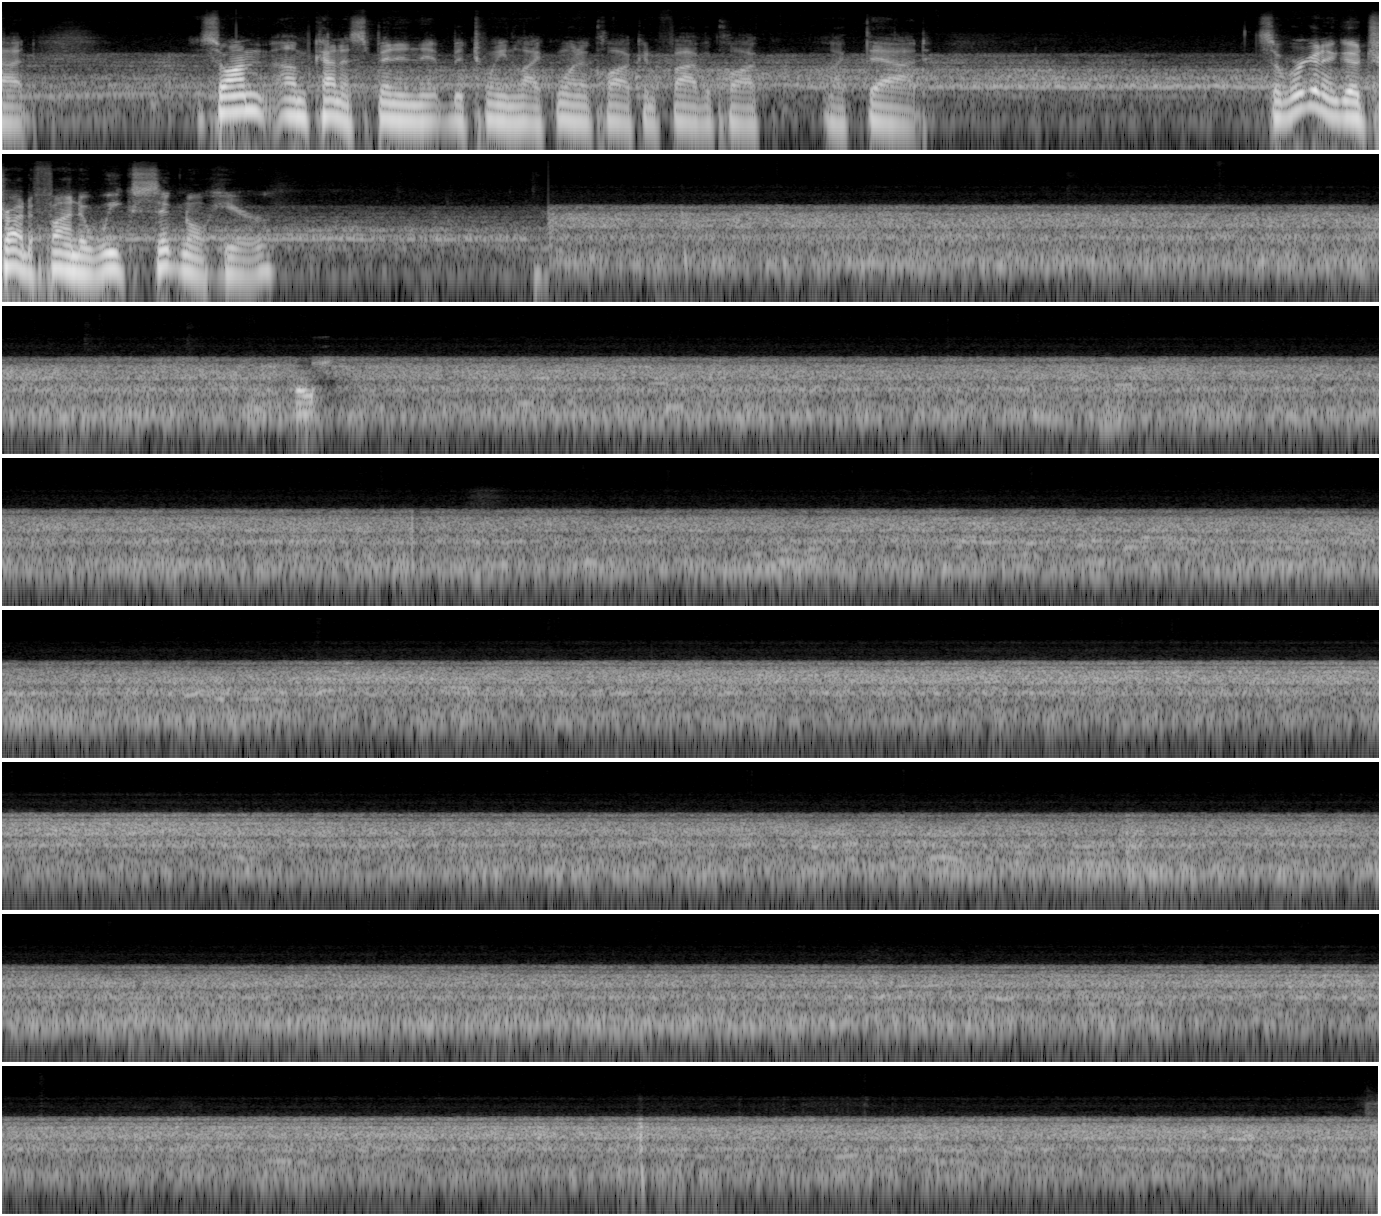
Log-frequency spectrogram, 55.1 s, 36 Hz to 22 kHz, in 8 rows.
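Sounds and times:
radio static: 0:00.0 - 0:55.0
weak voice in static: 0:00.0 - 0:55.0.

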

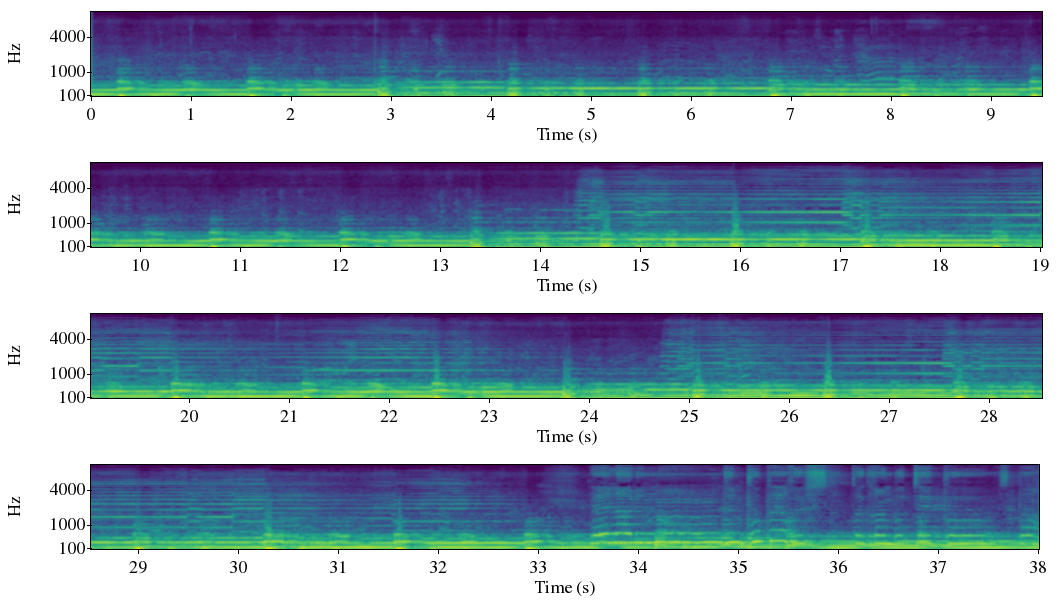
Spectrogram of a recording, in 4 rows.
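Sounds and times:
electronic backing track: 0:00.0 - 0:38.0
melodica melody: 0:14.3 - 0:23.2, 0:24.7 - 0:33.1
person singing: 0:33.5 - 0:38.0.

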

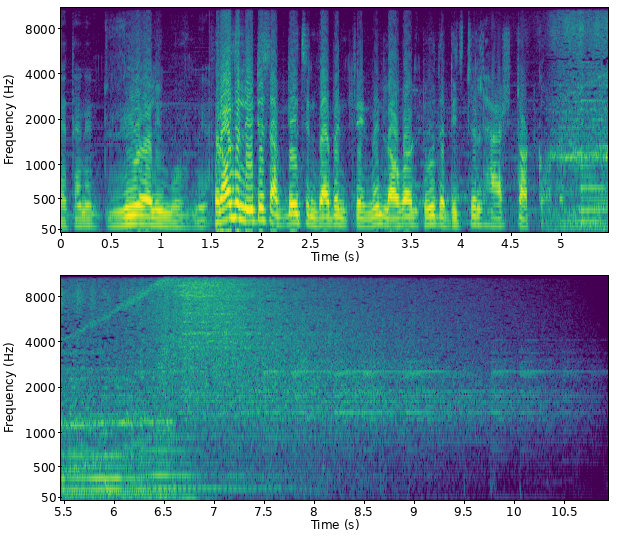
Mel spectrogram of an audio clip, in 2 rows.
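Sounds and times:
held tones: 0:04.5 - 0:10.9
rising whoosh: 0:04.7 - 0:10.9.

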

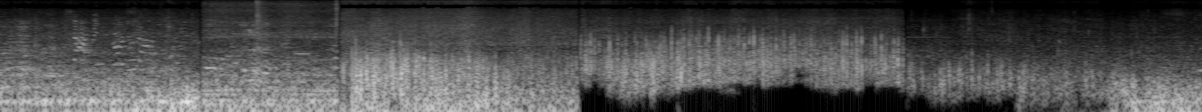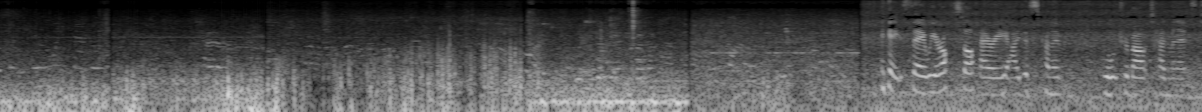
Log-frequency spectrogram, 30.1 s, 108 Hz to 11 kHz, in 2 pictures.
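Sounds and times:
deep rumble: 0:00.0 - 0:11.4, 0:13.3 - 0:30.0
water noise: 0:00.0 - 0:30.0
wind on microphone: 0:00.0 - 0:30.0.

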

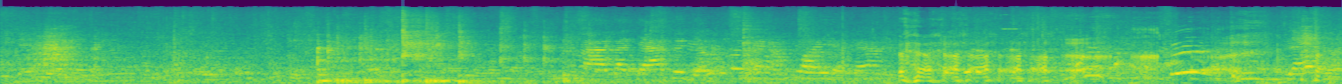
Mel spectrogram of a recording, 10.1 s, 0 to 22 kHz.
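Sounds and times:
pots and bowls clattering: 0:02.4 - 0:04.2
voices talking: 0:03.7 - 0:10.0.

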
